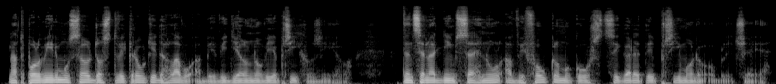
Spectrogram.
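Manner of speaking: plain reading voice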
